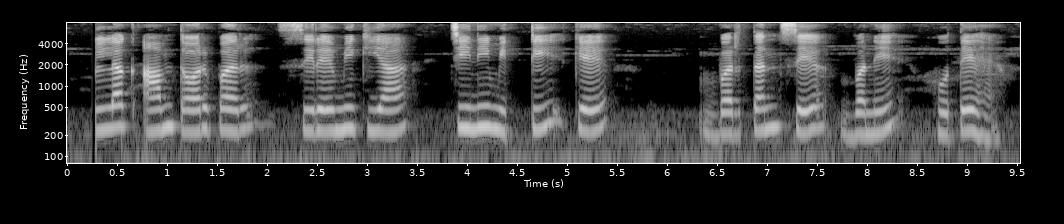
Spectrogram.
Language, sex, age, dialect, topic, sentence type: Hindi, female, 25-30, Marwari Dhudhari, banking, statement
